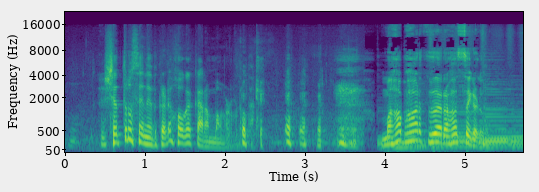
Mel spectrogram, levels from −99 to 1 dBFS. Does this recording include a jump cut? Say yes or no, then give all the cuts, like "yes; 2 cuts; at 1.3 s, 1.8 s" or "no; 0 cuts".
yes; 1 cut; at 3.7 s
